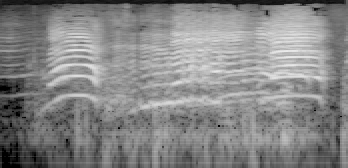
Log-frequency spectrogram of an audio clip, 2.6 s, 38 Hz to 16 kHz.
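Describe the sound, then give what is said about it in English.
Eight-week-old goat kids bleat loudly in a milking barn on an Amish farm, several overlapping wavering cries in quick succession, with no talking. “These 8-week-old goat kids have a lot to say during my tour of Amish farmer Mervyn Graber's milking barn”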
